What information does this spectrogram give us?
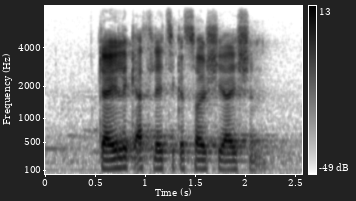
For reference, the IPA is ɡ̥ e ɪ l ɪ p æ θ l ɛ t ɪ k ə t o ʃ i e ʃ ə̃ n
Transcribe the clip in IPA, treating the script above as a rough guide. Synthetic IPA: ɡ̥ e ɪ l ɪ k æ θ l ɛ t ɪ k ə s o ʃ i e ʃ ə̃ n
